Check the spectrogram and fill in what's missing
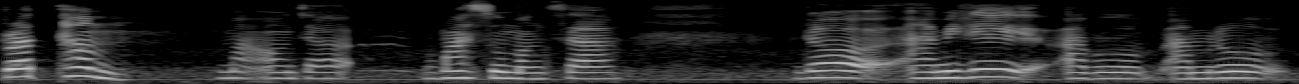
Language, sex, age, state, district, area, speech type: Nepali, female, 18-30, West Bengal, Kalimpong, rural, spontaneous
